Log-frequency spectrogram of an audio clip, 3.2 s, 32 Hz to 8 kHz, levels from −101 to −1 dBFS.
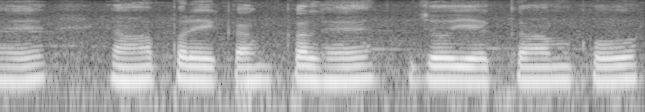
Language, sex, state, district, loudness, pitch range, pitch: Hindi, male, Haryana, Charkhi Dadri, -15 LUFS, 150-155 Hz, 150 Hz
